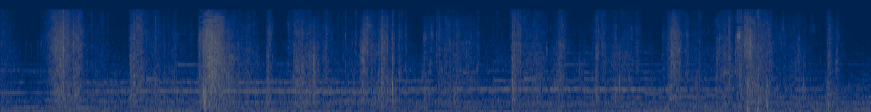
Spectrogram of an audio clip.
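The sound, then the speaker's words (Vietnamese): Footsteps cross a damp, rain-soaked yard at night toward a house, a few soft, irregular steps over a steady low hum. “mụ nghe ở ngoài sân có âm thanh giống như là tiếng bước chân đang tiến lại gần căn nhà.”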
